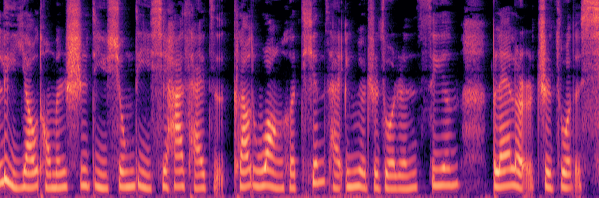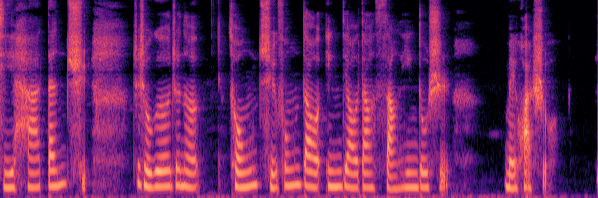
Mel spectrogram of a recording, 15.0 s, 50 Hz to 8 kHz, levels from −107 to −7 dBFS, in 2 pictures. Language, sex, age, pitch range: Chinese, female, 10-29, 210-235 Hz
